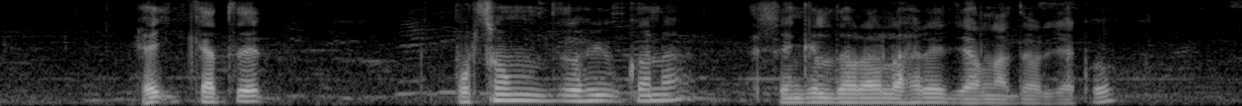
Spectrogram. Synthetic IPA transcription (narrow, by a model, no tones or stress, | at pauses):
hec̚ˀkat̪ɛt̪̚ | pɔt̪ʰɔmd̪ɔɦujuʔkanasɛŋɡɛld̪ʱɔɾalaɦaɾɛd͡ʒanlad̪ɔɾd͡ʒakɔ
